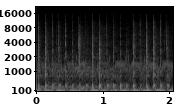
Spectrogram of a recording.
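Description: Hard electronic dance music from a live set: a steady, heavy bass pulse under rapid, evenly spaced hi-hat ticks.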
